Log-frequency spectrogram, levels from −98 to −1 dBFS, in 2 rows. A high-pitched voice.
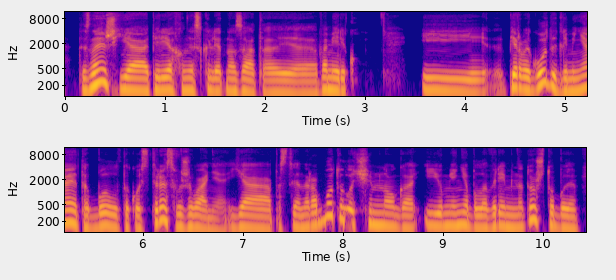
No: medium, 145 Hz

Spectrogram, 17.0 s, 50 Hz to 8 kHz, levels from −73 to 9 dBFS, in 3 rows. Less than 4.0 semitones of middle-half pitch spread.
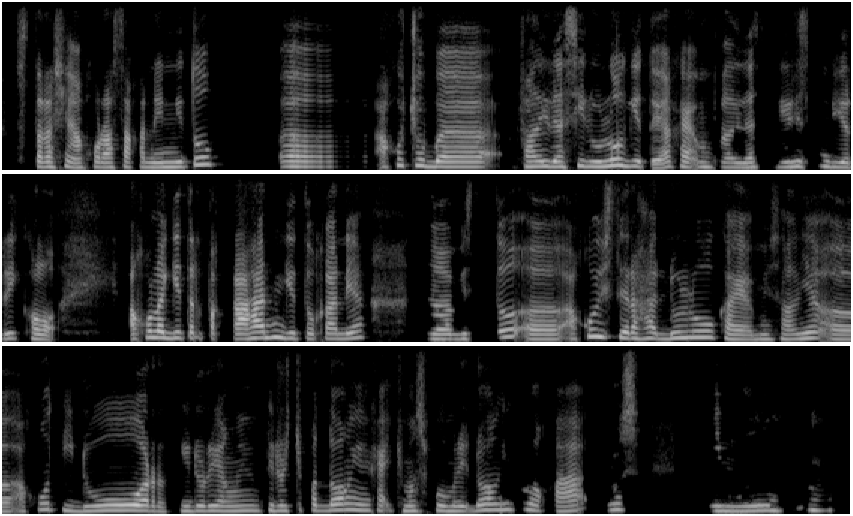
Yes: narrow, 2.4 semitones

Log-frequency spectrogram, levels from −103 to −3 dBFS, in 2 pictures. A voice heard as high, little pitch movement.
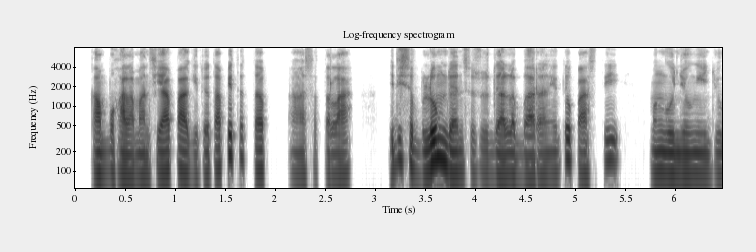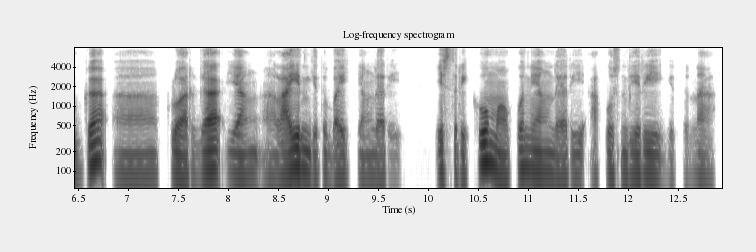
No: very low, 95 Hz; narrow, 2.2 semitones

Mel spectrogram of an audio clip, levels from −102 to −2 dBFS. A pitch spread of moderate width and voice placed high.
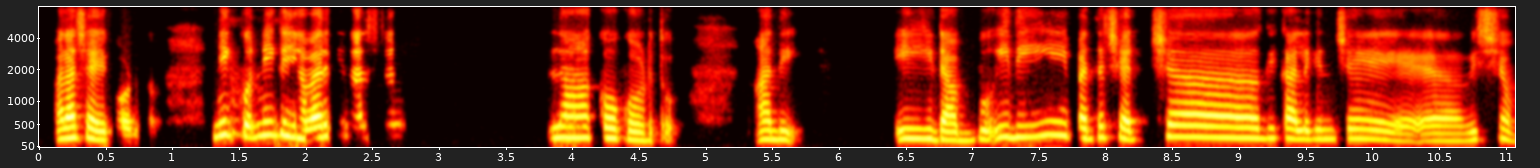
Yes: average, 3.6 semitones; high, 215 Hz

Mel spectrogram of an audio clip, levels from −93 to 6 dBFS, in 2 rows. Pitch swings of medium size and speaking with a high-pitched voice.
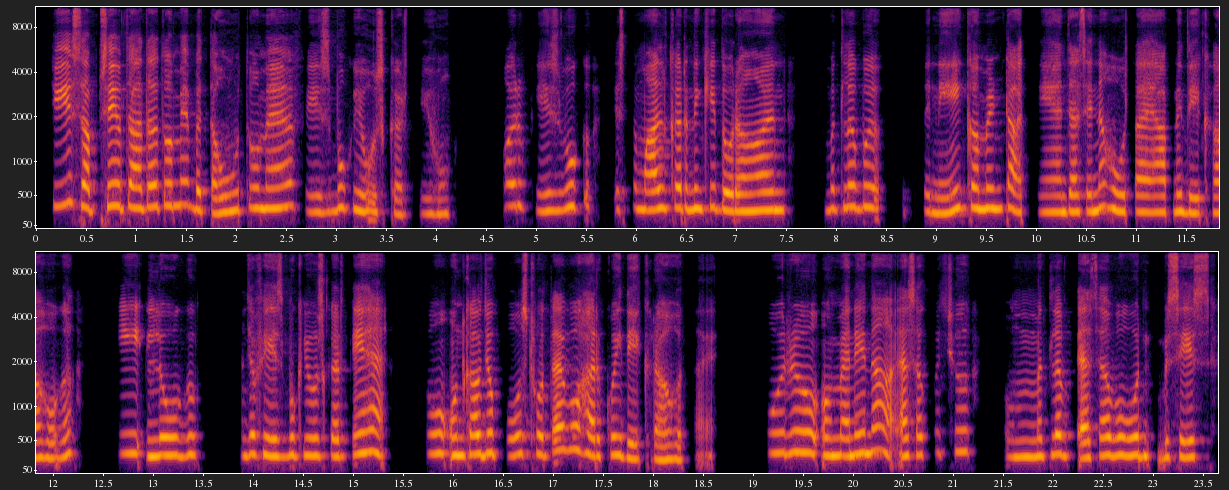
Yes: average, 3.2 semitones; very high, 270 Hz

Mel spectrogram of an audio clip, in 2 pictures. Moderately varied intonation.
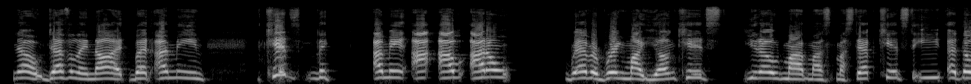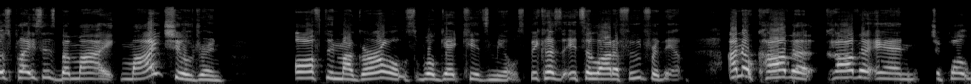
Yes: average, 3.3 semitones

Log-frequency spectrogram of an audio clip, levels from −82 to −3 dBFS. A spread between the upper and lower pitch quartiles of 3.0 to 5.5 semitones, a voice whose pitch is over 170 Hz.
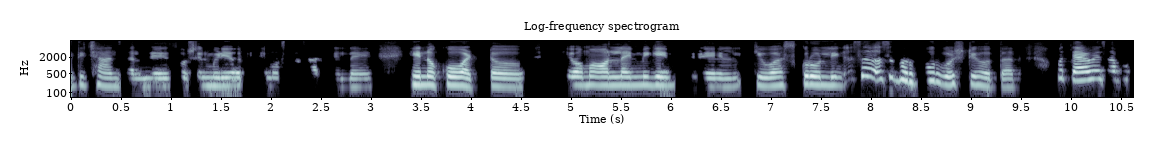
No: narrow, 2.6 semitones; high, 190 Hz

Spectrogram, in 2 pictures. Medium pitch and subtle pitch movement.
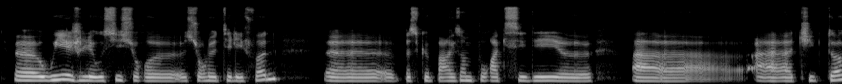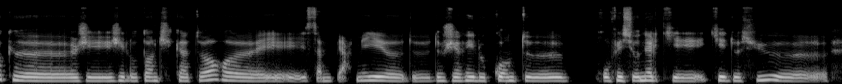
Yes: medium, 170 Hz; narrow, 2.0 semitones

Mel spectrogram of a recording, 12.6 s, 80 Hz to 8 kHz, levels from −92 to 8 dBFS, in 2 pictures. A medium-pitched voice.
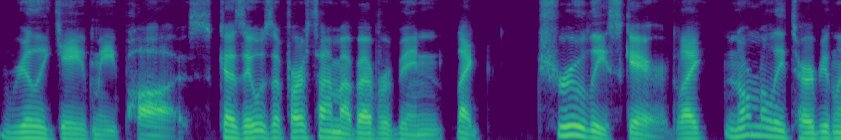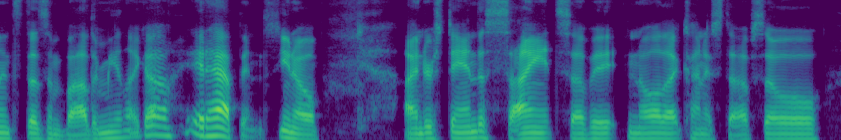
No: low, 120 Hz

